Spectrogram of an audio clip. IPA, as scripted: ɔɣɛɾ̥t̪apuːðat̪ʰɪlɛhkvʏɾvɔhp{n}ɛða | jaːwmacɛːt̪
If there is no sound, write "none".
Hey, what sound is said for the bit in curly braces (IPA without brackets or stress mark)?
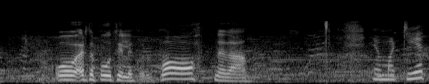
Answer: n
